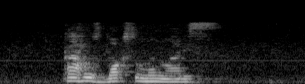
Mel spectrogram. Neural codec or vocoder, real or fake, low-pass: none; real; 7.2 kHz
